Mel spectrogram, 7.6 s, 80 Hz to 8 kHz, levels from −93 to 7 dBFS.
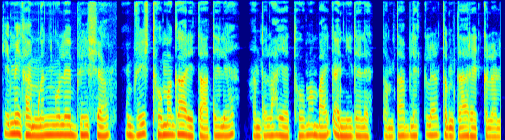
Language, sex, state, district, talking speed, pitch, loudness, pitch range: Wancho, male, Arunachal Pradesh, Longding, 200 wpm, 145 Hz, -17 LUFS, 135-155 Hz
